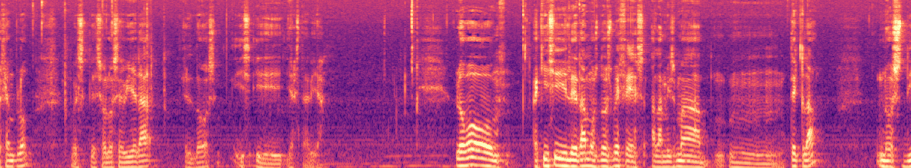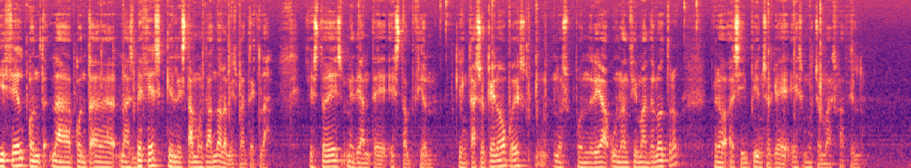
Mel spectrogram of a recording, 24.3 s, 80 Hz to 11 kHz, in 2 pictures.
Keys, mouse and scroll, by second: 0.1 click, 1.0 q, 1.7 a, 7.2 a, 11.6 a, 12.0 a, 13.0 a, 14.2 a, 14.6 a, 14.8 a, 14.9 a, 16.3 click, 17.9 a, 18.2 a, 20.9 click, 21.8 a, 22.2 a.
